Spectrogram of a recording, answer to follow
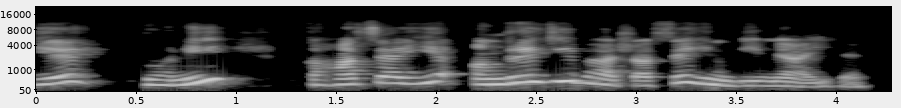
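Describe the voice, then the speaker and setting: Higher-pitched teacher woman, patient and repetitive. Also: sing-song, normal speed, husky. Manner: patient, repeats key points and asks the class questions. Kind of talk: classroom-style Hindi grammar lesson for children.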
